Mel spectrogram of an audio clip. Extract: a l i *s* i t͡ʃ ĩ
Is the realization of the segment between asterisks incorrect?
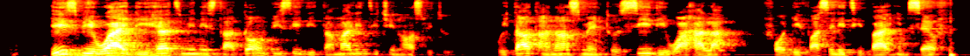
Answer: yes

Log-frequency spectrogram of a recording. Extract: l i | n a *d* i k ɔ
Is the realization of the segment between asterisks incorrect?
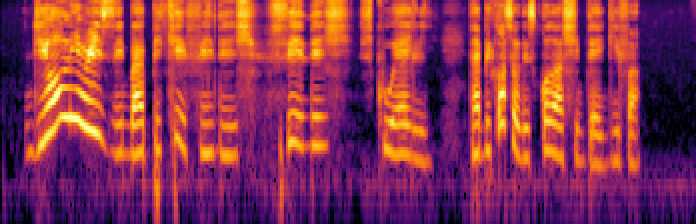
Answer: yes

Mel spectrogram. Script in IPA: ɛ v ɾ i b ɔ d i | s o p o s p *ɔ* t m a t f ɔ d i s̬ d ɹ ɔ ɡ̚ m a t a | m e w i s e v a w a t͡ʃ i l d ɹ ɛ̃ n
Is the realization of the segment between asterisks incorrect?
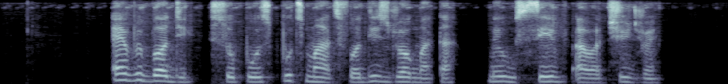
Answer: yes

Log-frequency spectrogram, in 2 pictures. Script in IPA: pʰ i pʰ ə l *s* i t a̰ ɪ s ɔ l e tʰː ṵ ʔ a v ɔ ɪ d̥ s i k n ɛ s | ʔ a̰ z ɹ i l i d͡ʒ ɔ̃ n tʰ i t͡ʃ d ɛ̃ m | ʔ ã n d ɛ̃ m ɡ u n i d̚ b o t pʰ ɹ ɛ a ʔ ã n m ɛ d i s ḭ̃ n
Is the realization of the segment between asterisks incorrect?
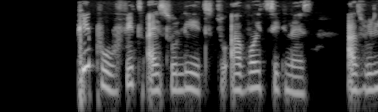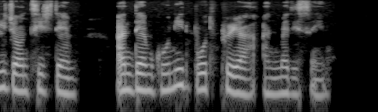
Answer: yes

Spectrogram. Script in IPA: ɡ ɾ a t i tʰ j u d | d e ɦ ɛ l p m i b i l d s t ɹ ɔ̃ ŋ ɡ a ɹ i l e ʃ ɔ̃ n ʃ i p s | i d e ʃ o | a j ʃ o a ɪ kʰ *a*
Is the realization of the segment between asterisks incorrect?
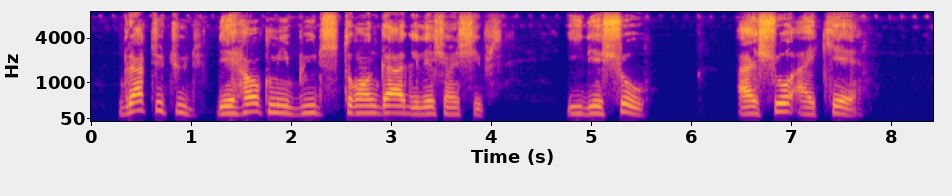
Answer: yes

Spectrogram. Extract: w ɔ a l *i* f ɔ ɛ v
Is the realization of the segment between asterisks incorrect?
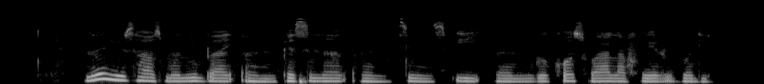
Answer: yes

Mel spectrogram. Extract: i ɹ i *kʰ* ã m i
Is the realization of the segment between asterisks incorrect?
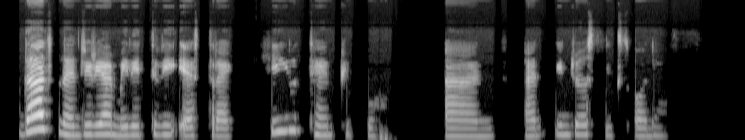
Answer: yes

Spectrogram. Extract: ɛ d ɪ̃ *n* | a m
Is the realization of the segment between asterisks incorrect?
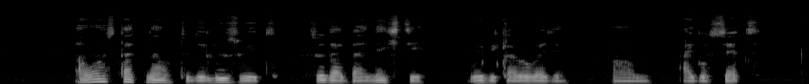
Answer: no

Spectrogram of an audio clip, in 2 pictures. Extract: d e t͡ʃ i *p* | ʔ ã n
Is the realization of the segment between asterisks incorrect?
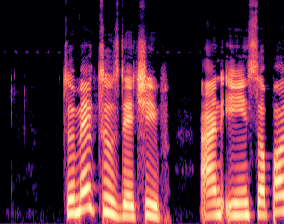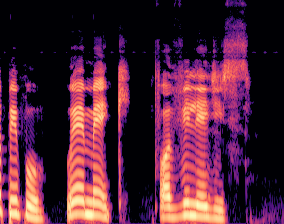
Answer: no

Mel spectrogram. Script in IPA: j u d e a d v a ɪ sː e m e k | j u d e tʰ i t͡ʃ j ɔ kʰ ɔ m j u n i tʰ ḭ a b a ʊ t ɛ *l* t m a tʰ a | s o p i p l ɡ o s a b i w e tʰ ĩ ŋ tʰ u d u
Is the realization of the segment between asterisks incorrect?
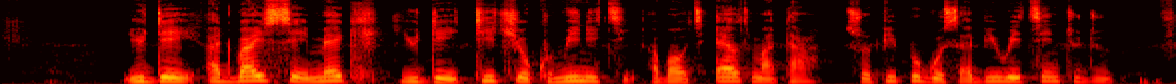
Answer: no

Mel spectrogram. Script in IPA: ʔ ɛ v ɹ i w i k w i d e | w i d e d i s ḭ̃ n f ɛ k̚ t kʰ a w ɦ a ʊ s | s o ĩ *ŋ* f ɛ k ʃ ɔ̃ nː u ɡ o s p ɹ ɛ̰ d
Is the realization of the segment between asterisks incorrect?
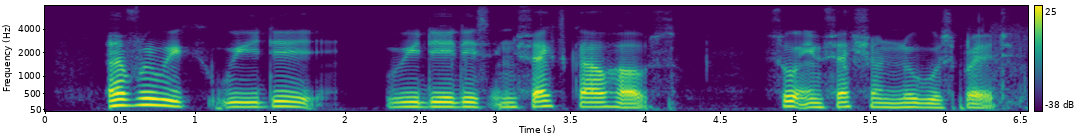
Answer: yes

